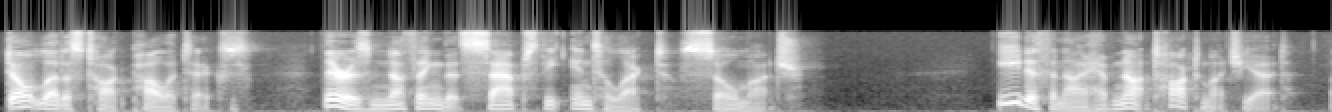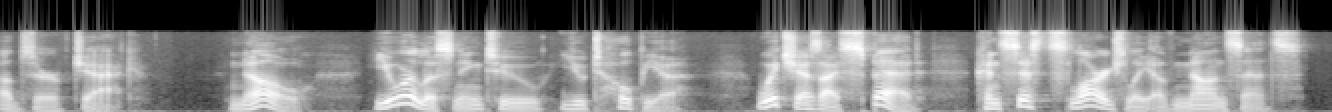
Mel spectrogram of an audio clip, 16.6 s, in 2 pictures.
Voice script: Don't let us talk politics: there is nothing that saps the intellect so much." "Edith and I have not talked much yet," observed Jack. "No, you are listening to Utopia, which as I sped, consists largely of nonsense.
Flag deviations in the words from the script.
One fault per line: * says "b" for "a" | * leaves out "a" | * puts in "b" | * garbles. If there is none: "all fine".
all fine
